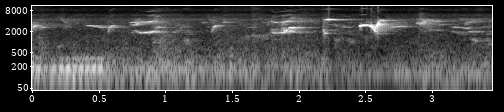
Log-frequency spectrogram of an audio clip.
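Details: Lively Sooty-headed bulbul song, used to lure and provoke responses: quick whistled and chirped notes, the strongest sharp phrases coming near the end, over a soft low hum.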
